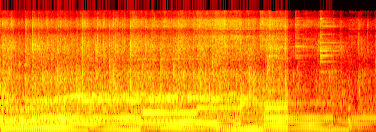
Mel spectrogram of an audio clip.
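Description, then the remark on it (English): An audience claps steadily in a dense, rain-like wash of applause over sustained organ chords, holding loud for a few seconds before easing off slightly near the end. “Are you sure you were clapping or you were learning how to clap?”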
